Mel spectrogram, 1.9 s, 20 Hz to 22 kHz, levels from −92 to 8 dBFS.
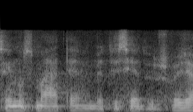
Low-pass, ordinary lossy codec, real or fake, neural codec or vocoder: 7.2 kHz; AAC, 32 kbps; fake; autoencoder, 48 kHz, 128 numbers a frame, DAC-VAE, trained on Japanese speech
